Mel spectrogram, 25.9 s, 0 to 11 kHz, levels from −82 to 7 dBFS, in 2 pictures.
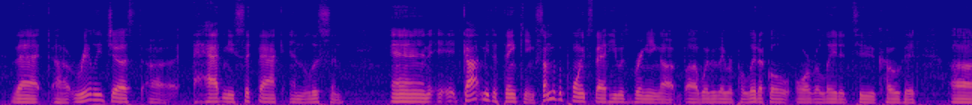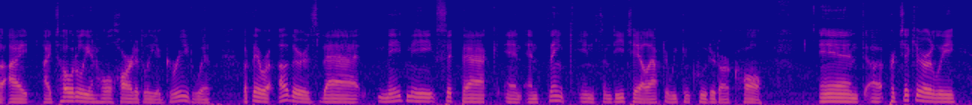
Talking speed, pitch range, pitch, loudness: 155 wpm, 100-120 Hz, 110 Hz, -40 LUFS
